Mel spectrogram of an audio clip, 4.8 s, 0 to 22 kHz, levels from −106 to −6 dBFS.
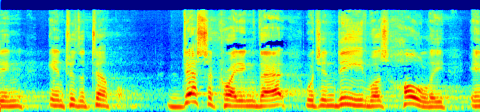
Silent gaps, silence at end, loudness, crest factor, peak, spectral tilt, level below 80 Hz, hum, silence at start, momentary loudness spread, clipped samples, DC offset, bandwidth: none; 0 s; -21 LUFS; 20 dB; -2 dBFS; -4 dB/octave; -66 dBFS; none; 0 s; 11 LU; under 0.1%; under 0.1%; 16 kHz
